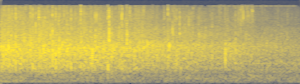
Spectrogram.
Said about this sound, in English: We may not have the strength of Caleb, but we have the strength to give glory to God through a clap offering. Amen? And that's what he truly deserves.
